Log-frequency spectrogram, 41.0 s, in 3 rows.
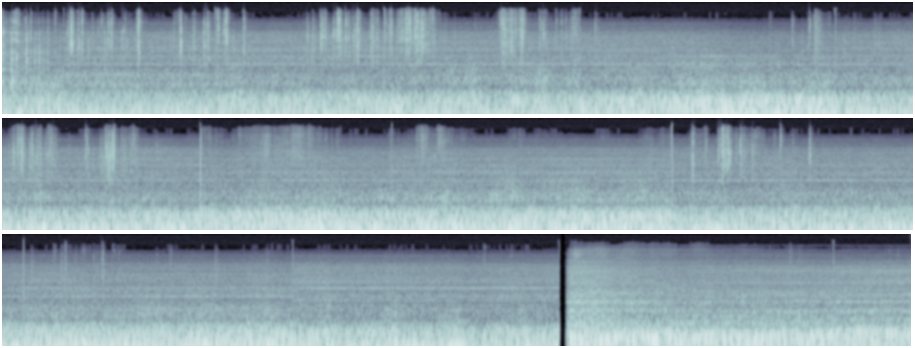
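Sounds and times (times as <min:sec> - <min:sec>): plastic wrapping crinkling: 0:00.0 - 0:03.7, 0:04.5 - 0:06.7, 0:07.4 - 0:09.0, 0:12.0 - 0:12.4, 0:13.7 - 0:16.1, 0:24.0 - 0:25.4
train rumbling: 0:00.0 - 0:33.5, 0:34.6 - 0:40.9.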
